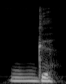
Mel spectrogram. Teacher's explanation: G is voiced, meaning you make a sound with the vocal cords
